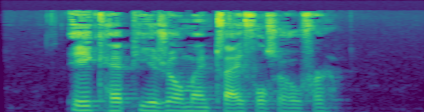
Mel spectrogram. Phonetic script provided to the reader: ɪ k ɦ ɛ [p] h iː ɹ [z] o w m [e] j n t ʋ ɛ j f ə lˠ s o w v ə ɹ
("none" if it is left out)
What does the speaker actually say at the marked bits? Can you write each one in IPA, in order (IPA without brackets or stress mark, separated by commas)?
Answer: p, z, ɛ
